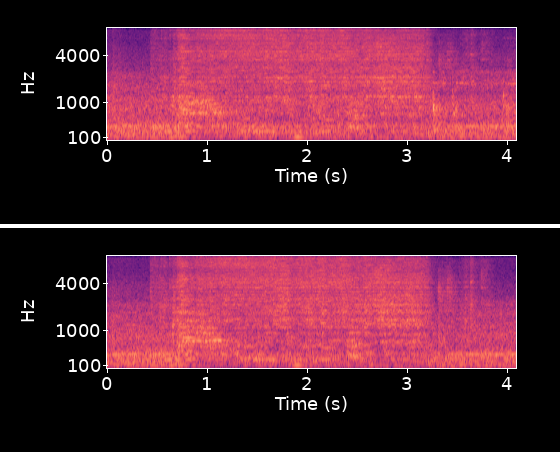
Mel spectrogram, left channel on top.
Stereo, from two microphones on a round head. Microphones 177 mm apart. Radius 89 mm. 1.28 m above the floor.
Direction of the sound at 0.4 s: 35° right (ahead or behind).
